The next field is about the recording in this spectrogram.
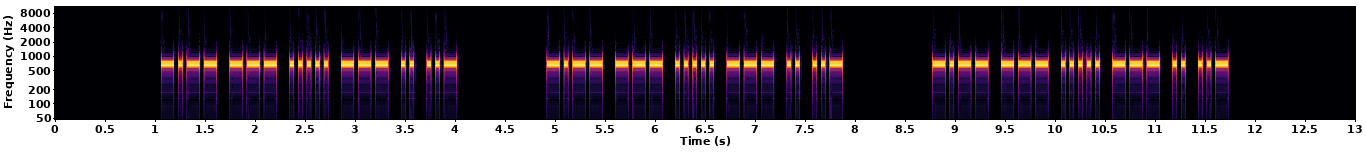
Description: Morse code, heard as a keyed tone, about 28 wpm, 700 Hz. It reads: YO5OIU YO5OIU YO5OIU
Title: DXCC-100 Call Signs - 6 Characters - Repeated 3x - 28wpm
